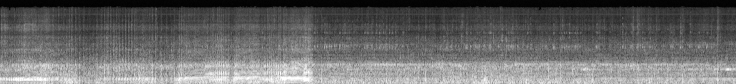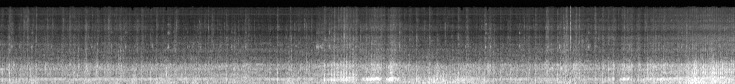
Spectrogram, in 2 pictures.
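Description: A dirt bike engine revs and roars up close, rising and falling with the throttle.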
